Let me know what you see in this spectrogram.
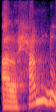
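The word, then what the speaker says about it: الحمد: Tapi kalau Ibu berhenti di ar-rahim, tetap alhamdu bacanya.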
